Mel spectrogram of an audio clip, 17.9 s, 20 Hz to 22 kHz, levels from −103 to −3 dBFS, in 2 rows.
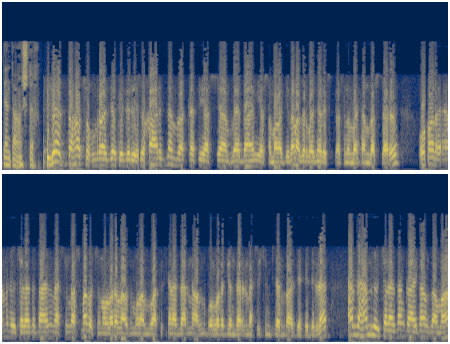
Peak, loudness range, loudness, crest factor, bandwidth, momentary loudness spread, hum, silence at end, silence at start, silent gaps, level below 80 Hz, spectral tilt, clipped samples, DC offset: -10 dBFS; 2 LU; -23 LUFS; 14 dB; 8.8 kHz; 6 LU; none; 0 s; 0 s; none; -58 dBFS; -4.5 dB/octave; under 0.1%; under 0.1%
